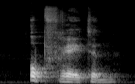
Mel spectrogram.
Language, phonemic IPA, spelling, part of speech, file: Dutch, /ˈɔpvreːtə(n)/, opvreten, verb, Nl-opvreten.ogg
- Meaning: 1. to eat up something in a savage manner 2. to corrode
